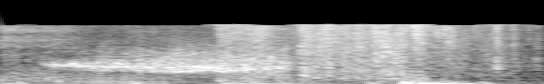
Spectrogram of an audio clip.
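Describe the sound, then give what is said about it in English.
Car tires screech loudly in a long, sustained squeal over engine noise, giving way to a rough, rumbling crunch near the end. No one speaks. “That's a sound effect I hate, but I love at the same time.”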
